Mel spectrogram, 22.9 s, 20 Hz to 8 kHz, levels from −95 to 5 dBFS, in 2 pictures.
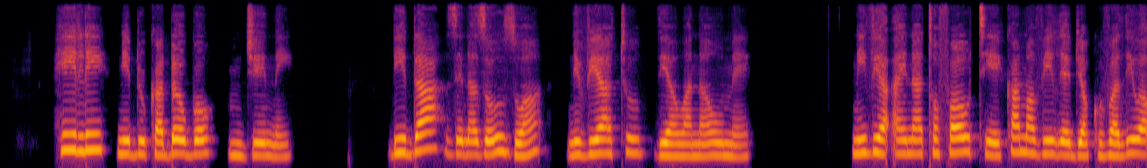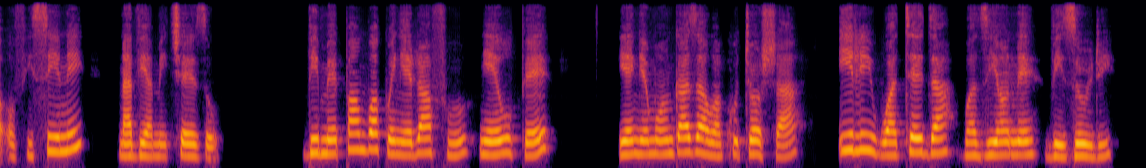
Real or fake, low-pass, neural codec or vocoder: fake; 7.2 kHz; codec, 16 kHz, 0.5 kbps, X-Codec, HuBERT features, trained on LibriSpeech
